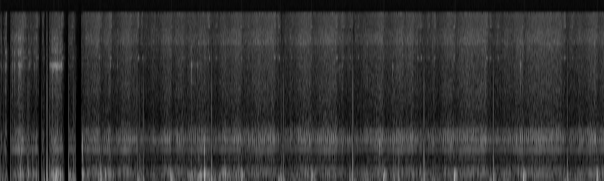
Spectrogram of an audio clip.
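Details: Own heartbeat heard through a stethoscope in an ASMR recording, with breath-holding and efforts to speed the heart, after a lunch with loud digestion: soft low thumps under steady hum and rustle; normal heart sounds.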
